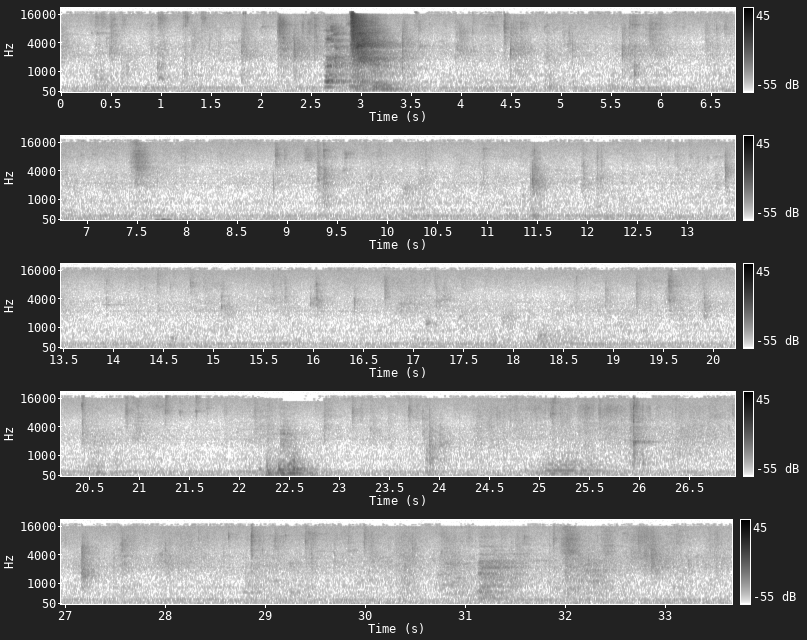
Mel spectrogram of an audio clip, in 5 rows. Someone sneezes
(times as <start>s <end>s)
2.6s 3.6s, 31.1s 31.6s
